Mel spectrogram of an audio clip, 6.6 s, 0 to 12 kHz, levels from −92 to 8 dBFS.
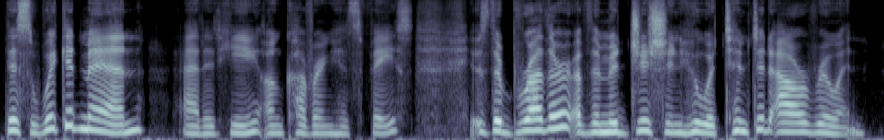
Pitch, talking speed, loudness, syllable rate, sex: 215 Hz, 165 wpm, -18 LUFS, 4.9 syllables/s, female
